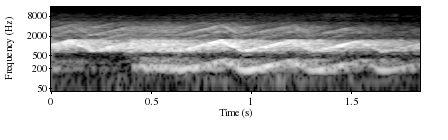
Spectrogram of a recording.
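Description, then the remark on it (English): Emergency vehicle sirens wail continuously outside, their pitch rising and falling in overlapping sweeps at a steady, moderate loudness, with no one talking. “The sirens seem to be coming after this motherfucker.”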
